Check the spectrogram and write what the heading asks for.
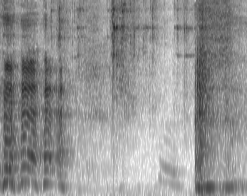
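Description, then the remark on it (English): A brief voice is followed by a faint metallic jingle, then a single loud clatter as keys drop onto a hard tabletop. “Keys on the table, completing the trilogy.”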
